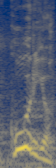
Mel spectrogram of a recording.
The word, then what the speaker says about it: Kyrios: Pero la palabra griega Kyrios, otros pronuncian Curios porque es una upsilon, otros dicen ypsilon, pero parece una U como la U de nosotros. El Señor es el amo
